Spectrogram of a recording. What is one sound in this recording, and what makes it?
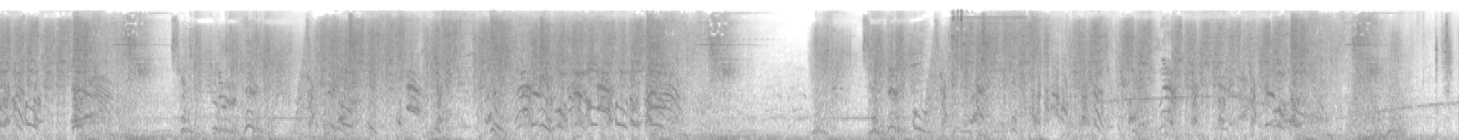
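Swords clash and slash rapidly in a video game fight.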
